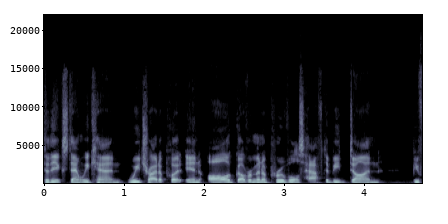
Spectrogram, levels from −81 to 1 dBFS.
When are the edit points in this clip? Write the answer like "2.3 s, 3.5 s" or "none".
0.9 s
